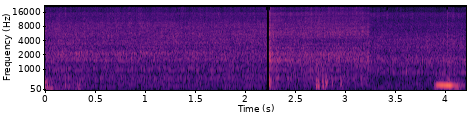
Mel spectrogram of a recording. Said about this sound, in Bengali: একদম তেল উঠে আসা পর্যন্ত আমরা এটাকে কষাবো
